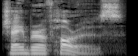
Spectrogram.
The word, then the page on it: chamber of horrors: British English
